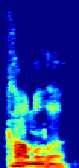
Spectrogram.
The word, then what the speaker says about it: Kamala: Is it Kamala or Kamala? Kamala.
